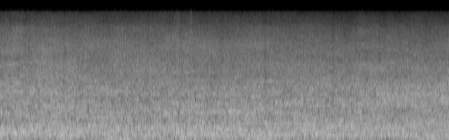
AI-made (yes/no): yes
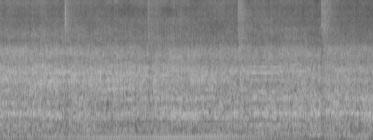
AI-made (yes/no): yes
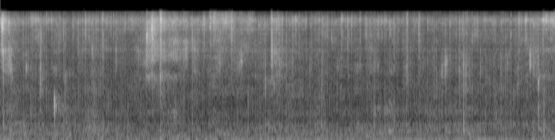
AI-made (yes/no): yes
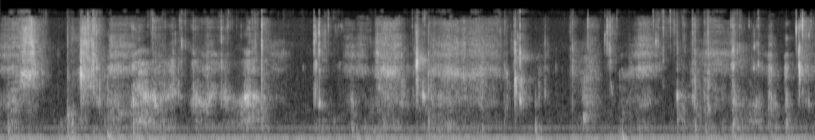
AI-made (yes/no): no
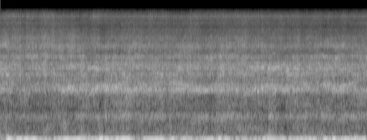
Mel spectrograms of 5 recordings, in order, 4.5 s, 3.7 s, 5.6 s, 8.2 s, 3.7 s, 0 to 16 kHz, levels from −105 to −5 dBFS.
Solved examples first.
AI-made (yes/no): yes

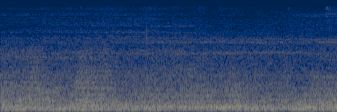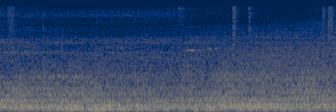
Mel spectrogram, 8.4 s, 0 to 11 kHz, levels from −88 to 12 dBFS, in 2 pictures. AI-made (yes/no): no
